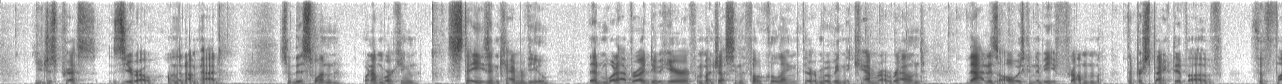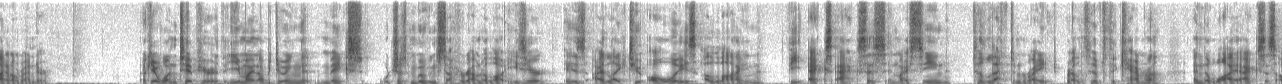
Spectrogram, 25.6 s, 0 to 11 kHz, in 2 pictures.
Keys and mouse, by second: 0.3 KP_0, 2.1 KP_0, 3.0 KP_0, 3.7 middle click, 4.2 KP_0, 5.1 middle click, 6.6-8.2 drag, 8.4-11.0 typing, 11.1 click, 15.8 middle click, 18.2 click, 18.2 middle click, 23.1 click, 23.8 r, 24.0 z.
